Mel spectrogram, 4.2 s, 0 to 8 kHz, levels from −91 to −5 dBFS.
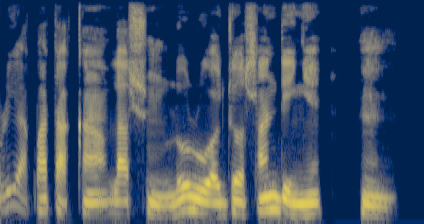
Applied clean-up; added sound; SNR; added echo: none; none; none; none.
